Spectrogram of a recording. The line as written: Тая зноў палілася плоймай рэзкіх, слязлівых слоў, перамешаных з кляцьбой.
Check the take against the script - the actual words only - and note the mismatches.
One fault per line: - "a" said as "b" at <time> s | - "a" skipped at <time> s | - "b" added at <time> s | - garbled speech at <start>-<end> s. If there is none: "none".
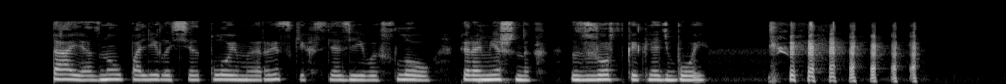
- "жорсткай" added at 6.0 s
